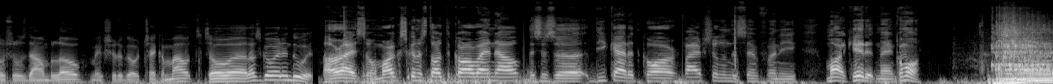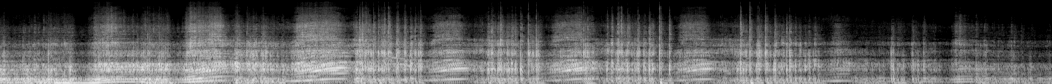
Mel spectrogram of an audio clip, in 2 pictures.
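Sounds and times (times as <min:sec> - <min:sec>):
exhaust crackles: 0:09.6 - 0:21.0
car engine revving: 0:09.9 - 0:21.0.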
